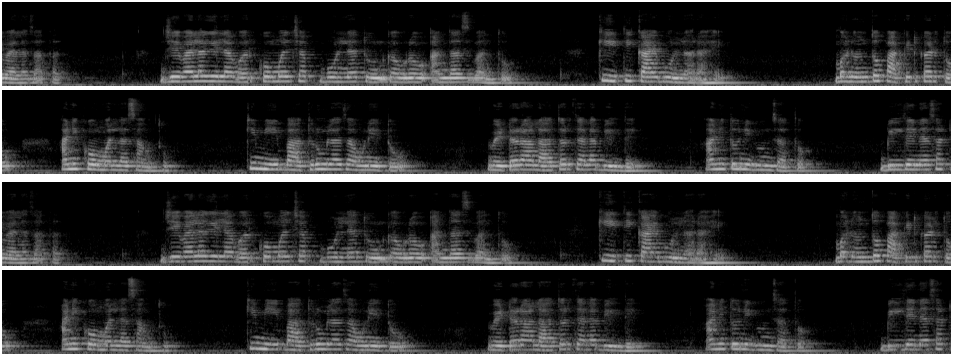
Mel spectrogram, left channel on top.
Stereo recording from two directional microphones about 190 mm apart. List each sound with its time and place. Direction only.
0.0 s a woman's voice: 20° left (ahead or behind)
1.5 s a woman's voice: 20° left (ahead or behind)
8.3 s a woman's voice: 15° left (ahead or behind)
